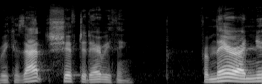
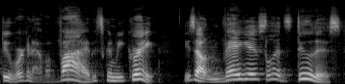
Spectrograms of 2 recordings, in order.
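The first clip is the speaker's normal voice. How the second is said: climbing, high-pitched buddy enthusiasm; retold eager hype; 7 semitones higher than usual. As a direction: hype up a friend, pitch rising as you go. Retells eager plan to hang out.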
